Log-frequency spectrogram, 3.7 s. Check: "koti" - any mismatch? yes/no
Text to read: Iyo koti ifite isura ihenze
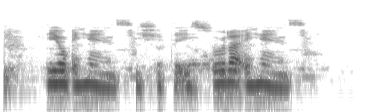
yes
